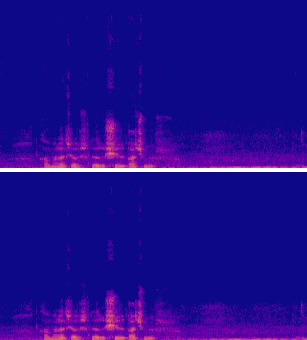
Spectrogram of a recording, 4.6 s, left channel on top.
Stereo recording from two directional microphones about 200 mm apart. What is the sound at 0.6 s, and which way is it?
Speech, centre (ahead or behind).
